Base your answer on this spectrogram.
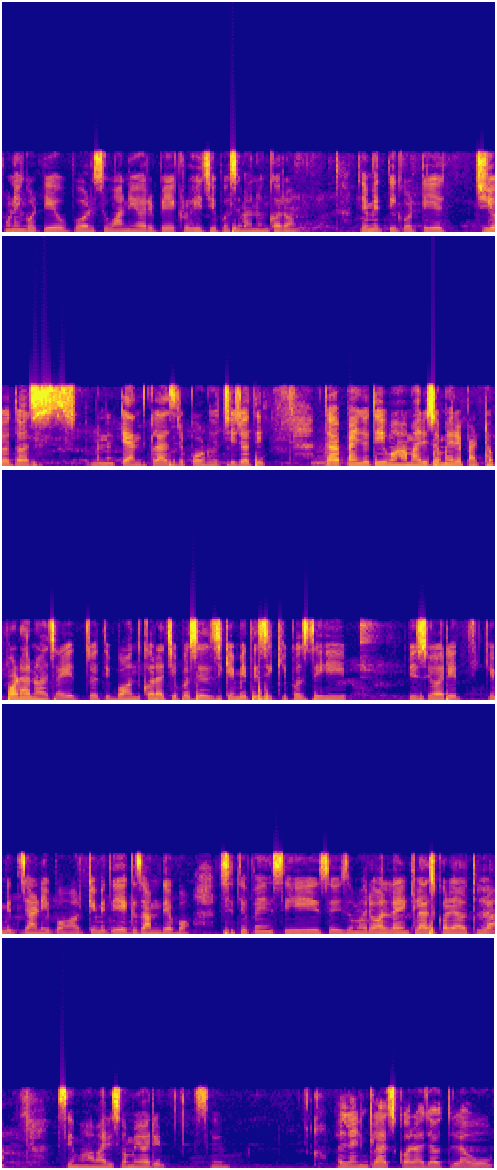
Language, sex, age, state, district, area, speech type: Odia, female, 18-30, Odisha, Subarnapur, urban, spontaneous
